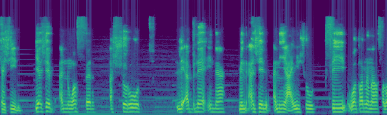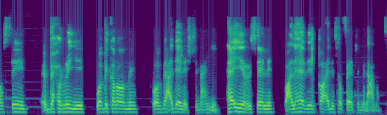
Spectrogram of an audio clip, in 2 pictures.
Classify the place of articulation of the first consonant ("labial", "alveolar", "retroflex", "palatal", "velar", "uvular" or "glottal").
velar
